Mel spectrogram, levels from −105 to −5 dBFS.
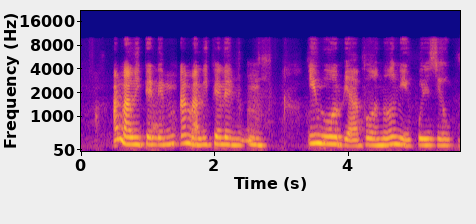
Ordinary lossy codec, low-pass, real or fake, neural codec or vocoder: none; 9.9 kHz; fake; codec, 44.1 kHz, 2.6 kbps, DAC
